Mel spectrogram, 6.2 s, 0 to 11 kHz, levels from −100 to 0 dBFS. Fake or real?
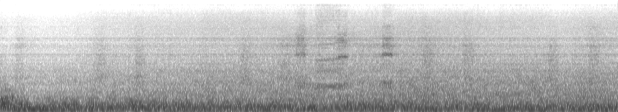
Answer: fake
